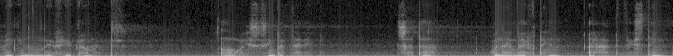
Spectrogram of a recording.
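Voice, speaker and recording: A man's voice: lowish voice, poor audio. A man voicing a melancholy, composed vampire who recounts his past in a reflective, whispered storybook reading. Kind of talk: whispered ASMR audiobook reading.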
